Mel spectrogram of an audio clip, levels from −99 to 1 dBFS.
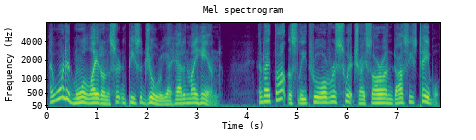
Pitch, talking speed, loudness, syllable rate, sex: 165 Hz, 205 wpm, -16 LUFS, 5.3 syllables/s, male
